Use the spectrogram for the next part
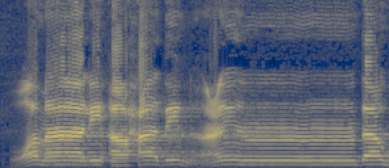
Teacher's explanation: یہاں نون پر غنہ کریں گے، نون ساکن کے بعد دال حروف اخفاء میں سے آ رہے تو غنہ کر کے پڑھیں گے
